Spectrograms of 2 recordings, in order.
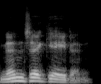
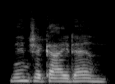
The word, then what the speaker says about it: Ninja Gaiden: You're the pronunciation dude. Mumiji. All right. Ninja Gayen. Ninja Gaiden.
